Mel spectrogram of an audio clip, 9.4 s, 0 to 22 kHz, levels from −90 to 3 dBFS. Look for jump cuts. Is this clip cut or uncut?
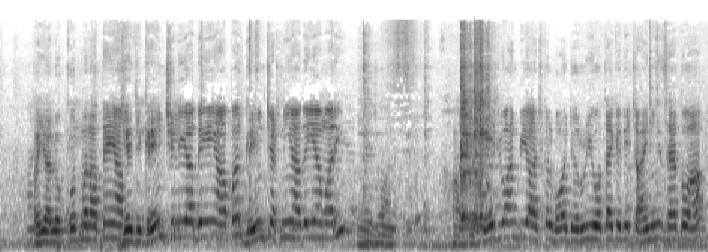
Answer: cut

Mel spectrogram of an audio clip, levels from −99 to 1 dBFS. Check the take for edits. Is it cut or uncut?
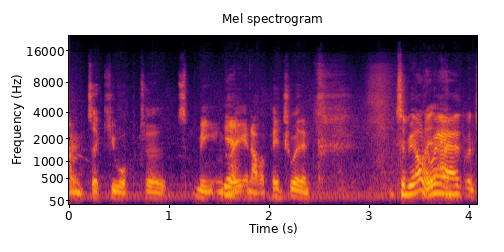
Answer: uncut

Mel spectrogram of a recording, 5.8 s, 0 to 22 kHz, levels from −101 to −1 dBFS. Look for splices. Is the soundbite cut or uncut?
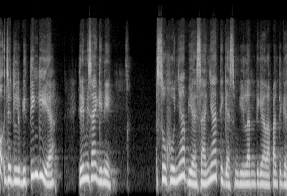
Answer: uncut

